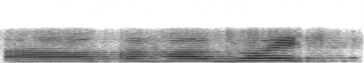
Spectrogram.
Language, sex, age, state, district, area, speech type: Telugu, female, 18-30, Telangana, Jangaon, urban, conversation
